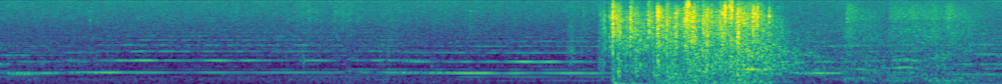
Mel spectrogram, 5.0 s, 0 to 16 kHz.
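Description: Burst of gunfire in the Panzer Corps 2 video game as units attack anti-tank guns, a sudden loud crackling volley after a quiet stretch of steady in-game hum, fading over about a second.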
